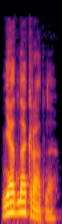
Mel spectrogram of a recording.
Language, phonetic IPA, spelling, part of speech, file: Russian, [nʲɪədnɐˈkratnə], неоднократно, adverb, Ru-неоднократно.ogg
- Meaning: repeatedly, time and again, more than once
